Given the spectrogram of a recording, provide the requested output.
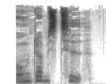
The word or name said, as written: ungdomstid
